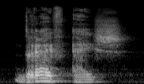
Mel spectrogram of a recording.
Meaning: floating ice, drift ice
- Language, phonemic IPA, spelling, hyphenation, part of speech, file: Dutch, /ˈdrɛi̯f.ɛi̯s/, drijfijs, drijf‧ijs, noun, Nl-drijfijs.ogg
